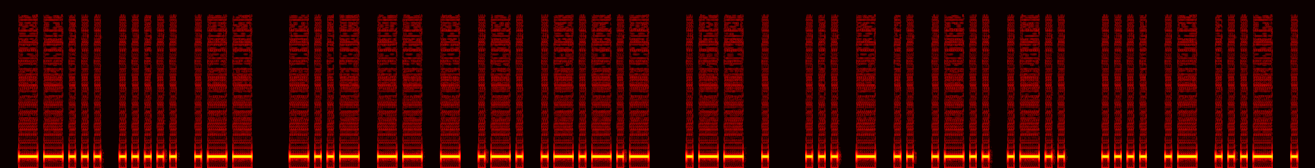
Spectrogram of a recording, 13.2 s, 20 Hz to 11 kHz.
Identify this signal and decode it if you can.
Morse code, heard as a keyed tone, about 19 wpm, 800 Hz. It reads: 75W XMTR. WE STILL HAVE
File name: QSOs / QSOs-mp3s / WA7QOX 1@18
